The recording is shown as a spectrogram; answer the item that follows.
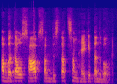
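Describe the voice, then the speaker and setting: A man's voice: mid-range voice, fairly even intonation, moderate pace, highs cut off. A man teaching Hindi grammar to a class, drilling words by repeating them again and again and slipping in playful, folksy asides. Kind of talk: classroom lecture.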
